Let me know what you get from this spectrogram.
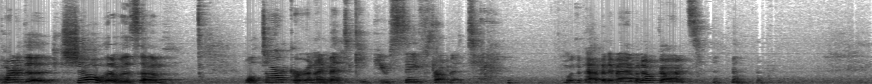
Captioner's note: laughs uncomfortably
